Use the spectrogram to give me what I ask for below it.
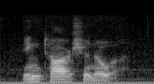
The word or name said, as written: ingtar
